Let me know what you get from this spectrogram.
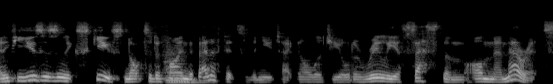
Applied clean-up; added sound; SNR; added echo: classical method spectral subtraction.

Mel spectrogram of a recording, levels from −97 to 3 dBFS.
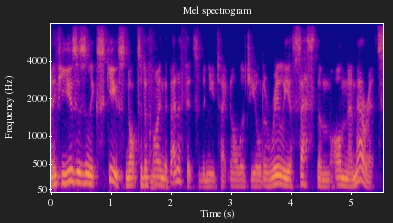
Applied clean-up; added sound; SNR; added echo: neural mask model DeepFilterNet 3.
